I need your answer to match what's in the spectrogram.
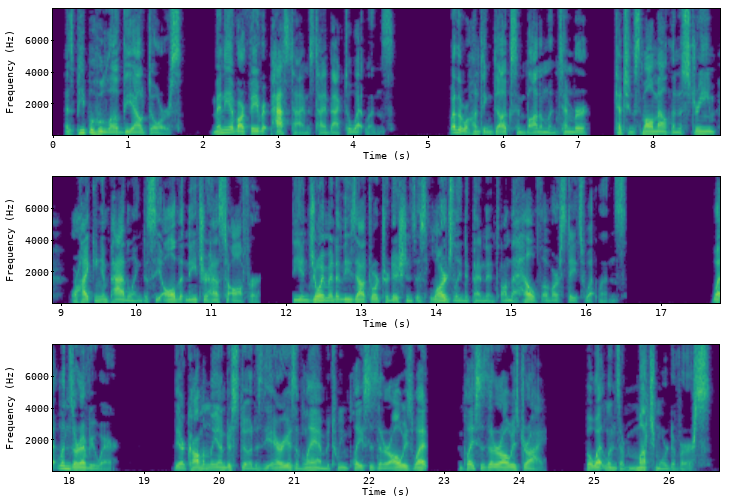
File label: Documentary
